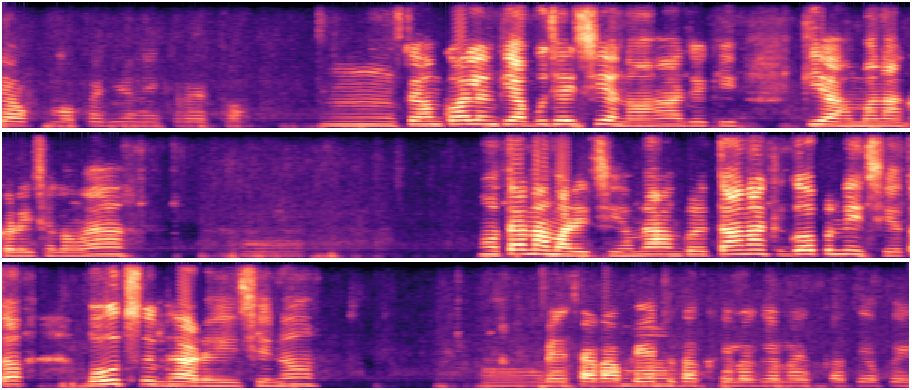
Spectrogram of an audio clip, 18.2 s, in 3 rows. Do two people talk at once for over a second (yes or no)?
no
